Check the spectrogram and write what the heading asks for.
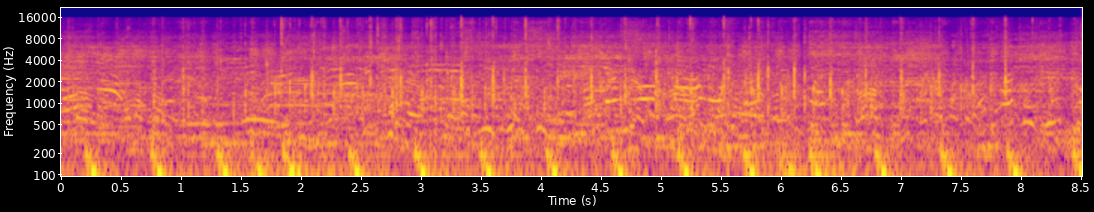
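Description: Background music with a steady beat, about two beats a second, with a voice over it.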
